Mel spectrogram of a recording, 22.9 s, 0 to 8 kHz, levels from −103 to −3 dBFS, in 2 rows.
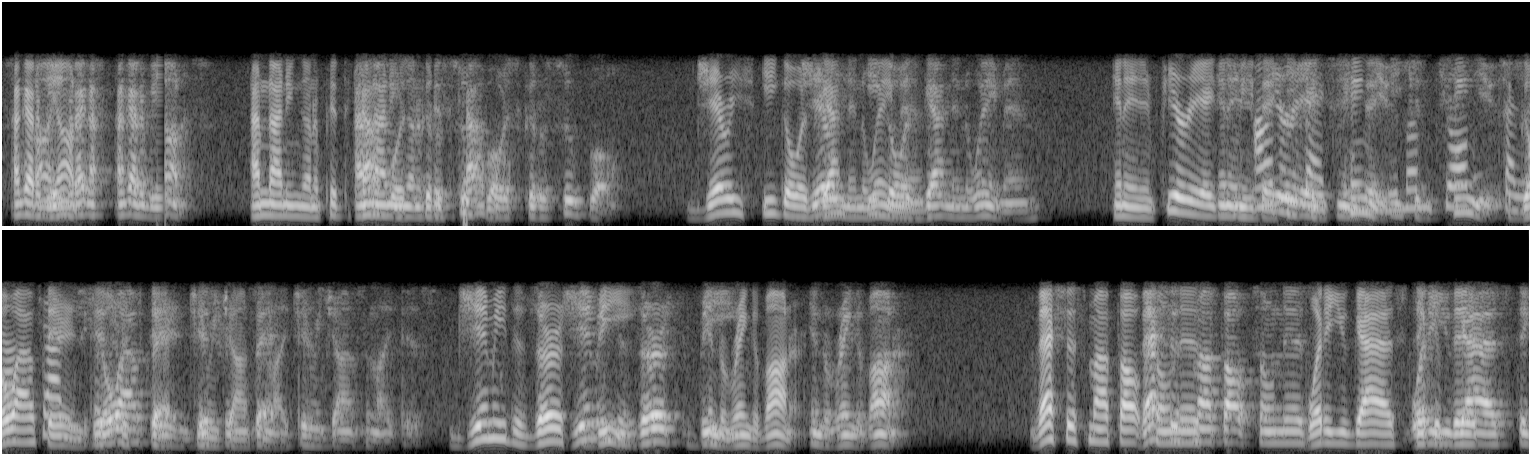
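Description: An echo canceller on the far side, which likely plays the call through a loudspeaker, fails to remove its microphone's pickup, so an echo leak returns that voice about 0.78 s late, at times about as loud as the speech and at times somewhat quieter. It runs from 0.01 to 1.57 s. Within it, at 1.16 s, packet loss with pitch repetition bridges a 60 ms gap, which fits three lost 20 ms packets, by repeating the last pitch period and fading it into silence before the speech returns with a short cross-fade. The echo returns from 2.62 to 4.65 s, where a second loss, of 20 ms at 3.46 s, consistent with one packet, is bridged by repeating the last pitch period, which sounds like a slightly held, buzzy note. Further echo stretches follow at 5.99–7.85, 9.1–11.44, 11.99–14.72, 15.65–18.29 and 19.97–21.33 s, and the last runs from 21.95 s to the end, all at the same delay.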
